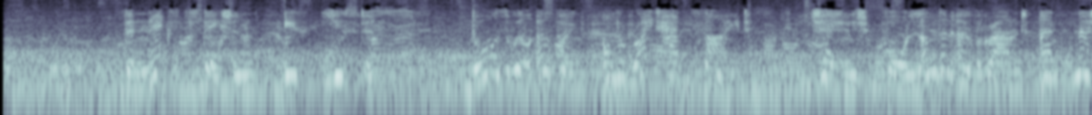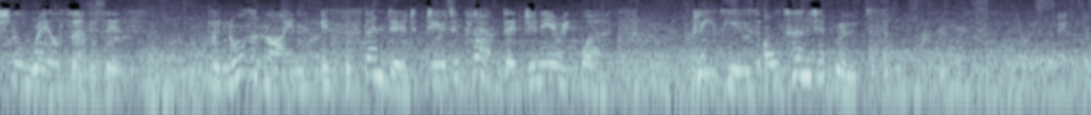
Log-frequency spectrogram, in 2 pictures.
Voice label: Line Victoria Next Euston, Underground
